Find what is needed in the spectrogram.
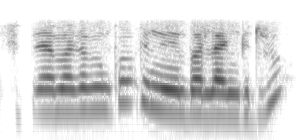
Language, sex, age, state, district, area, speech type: Odia, female, 30-45, Odisha, Kendrapara, urban, conversation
